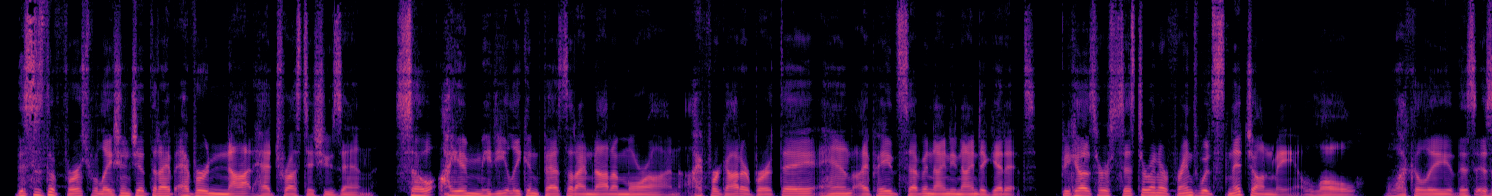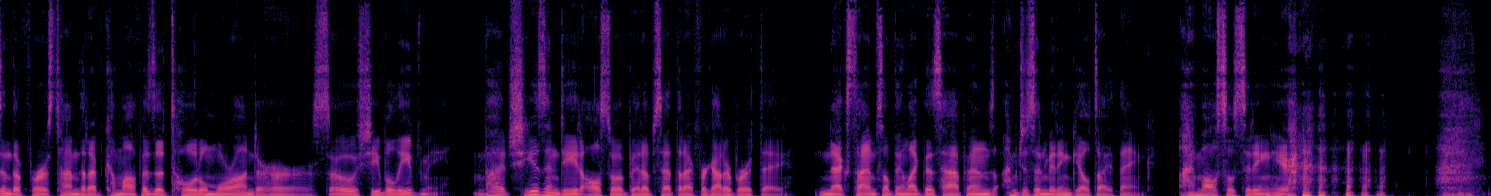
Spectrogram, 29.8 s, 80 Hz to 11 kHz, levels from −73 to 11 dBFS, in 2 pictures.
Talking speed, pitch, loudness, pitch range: 185 wpm, 110 Hz, -23 LUFS, 100-120 Hz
